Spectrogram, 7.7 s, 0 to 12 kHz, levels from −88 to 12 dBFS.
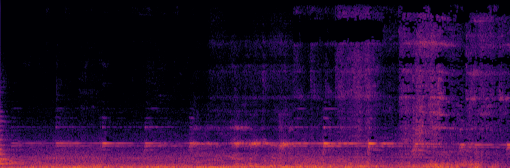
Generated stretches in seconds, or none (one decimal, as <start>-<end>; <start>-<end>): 2.9-4.4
